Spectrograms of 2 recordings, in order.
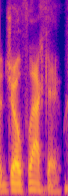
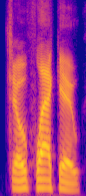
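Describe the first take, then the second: First: Low Baltimore accent on Joe Flacco, Flacco with a Balmer o. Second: Joe Flacco in a Baltimore accent, Flacco with a rounded Balmer o. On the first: Host explains his Balmer accent for Joe Flacco, Baltimore accent. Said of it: "I'm doing the Balmer accent". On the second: Host shows how Baltimore says Flacco, Baltimore accent. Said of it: "the way everyone says it in Baltimore". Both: Shown as a demonstration.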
